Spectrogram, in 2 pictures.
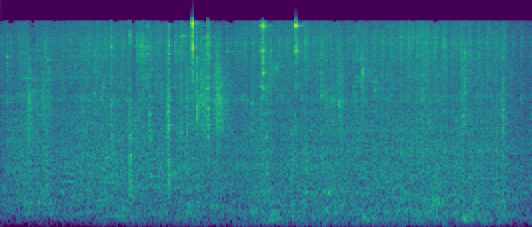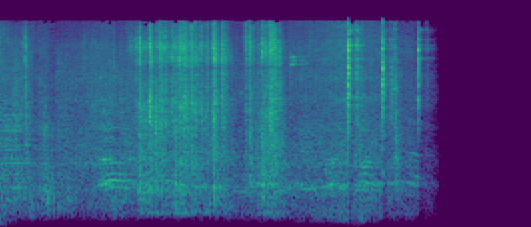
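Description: Busy pit-area ambience of indistinct background voices. For about the first half a vehicle engine runs under occasional sharp metal clanks and knocks. The sound cuts off suddenly just before the end.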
